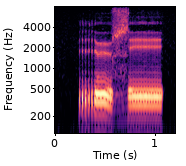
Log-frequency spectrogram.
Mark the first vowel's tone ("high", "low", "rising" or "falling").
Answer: falling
